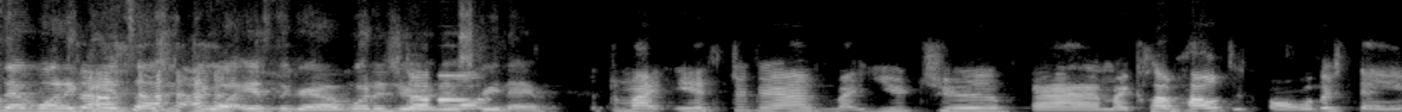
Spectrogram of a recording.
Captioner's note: laughs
